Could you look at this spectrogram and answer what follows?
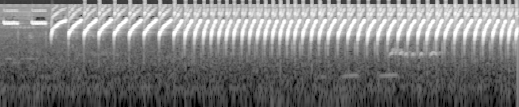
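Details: Canary song from a training recording meant to prompt young or silent canaries to sing: two brief high notes, then a long, rapid rolling trill of rising chirps repeated steadily for about five seconds.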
